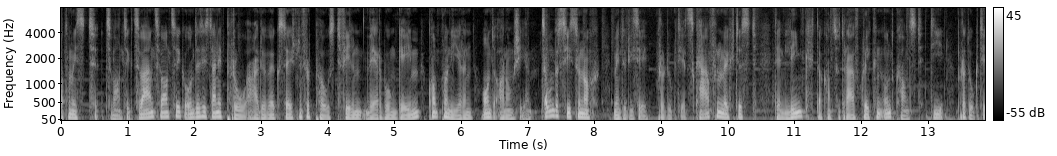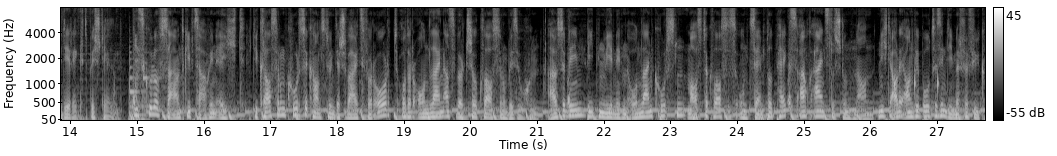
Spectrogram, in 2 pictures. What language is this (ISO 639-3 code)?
deu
